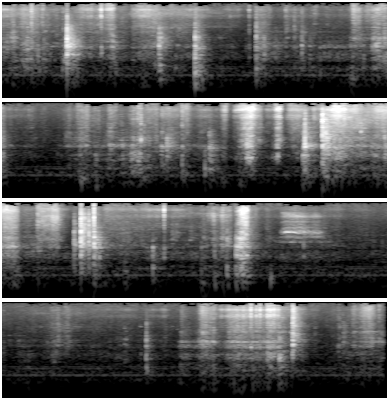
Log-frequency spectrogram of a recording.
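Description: A small utility knife slices through cardboard parts, producing irregular scratchy, crunching cuts in short bursts separated by quiet pauses.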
